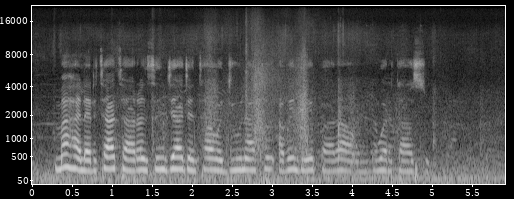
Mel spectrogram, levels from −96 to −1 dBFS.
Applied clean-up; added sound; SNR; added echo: none; Walk, footsteps; 9 dB; none.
